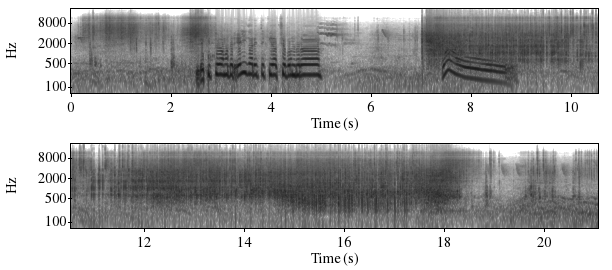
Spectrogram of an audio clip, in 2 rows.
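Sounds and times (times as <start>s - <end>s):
marbles pouring and clattering: 0.2s - 3.2s, 7.0s - 19.0s.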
